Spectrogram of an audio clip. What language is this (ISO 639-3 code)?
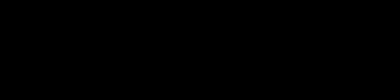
urd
